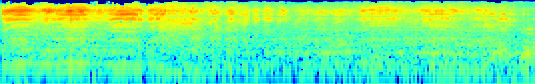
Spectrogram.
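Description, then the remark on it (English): At Lismer Goldsmiths, a pendant drill whirs steadily as it pounds a ring down, giving a continuous buzzing hum with wavering harmonics and rapid tapping texture, much like a bumblebee. No one speaks. “Pounding a ring down with the pendant drill. Sounds a bit like a bumblebee.”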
